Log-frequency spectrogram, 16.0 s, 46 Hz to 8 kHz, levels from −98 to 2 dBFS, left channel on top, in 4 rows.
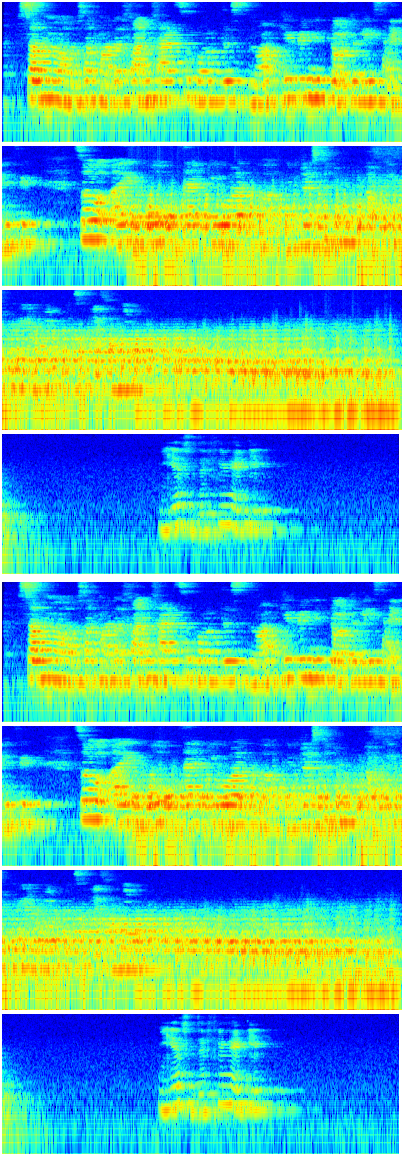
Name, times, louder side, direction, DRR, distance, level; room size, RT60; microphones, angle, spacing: voice 1, 0.2-4.3 4.8-9.4, left 1 dB, ahead, -2 dB, 0.5 m, -25 dB
sound 1, 5.2-11.9, left 1 dB, 80° left, 0.4 m, -24 dB
voice 2, 13.6-14.6, right 3 dB, 85° right, 2 dB, 0.5 m, -35 dB
2.4 x 2.1 x 3.5 m, 0.76 s
head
